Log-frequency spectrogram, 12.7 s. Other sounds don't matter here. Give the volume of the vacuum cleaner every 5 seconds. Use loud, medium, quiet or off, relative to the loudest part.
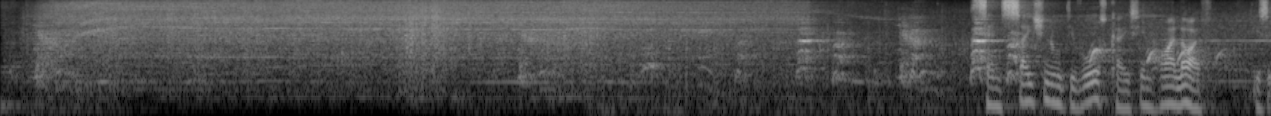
loud, loud, medium.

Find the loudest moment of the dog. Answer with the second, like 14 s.
10 s.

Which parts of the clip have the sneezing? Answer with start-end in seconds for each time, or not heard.
0.1-0.9, 5.0-5.7, 8.7-9.4.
